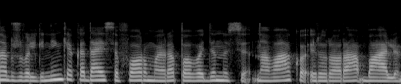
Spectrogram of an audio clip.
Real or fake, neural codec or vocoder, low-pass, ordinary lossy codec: real; none; 7.2 kHz; MP3, 96 kbps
